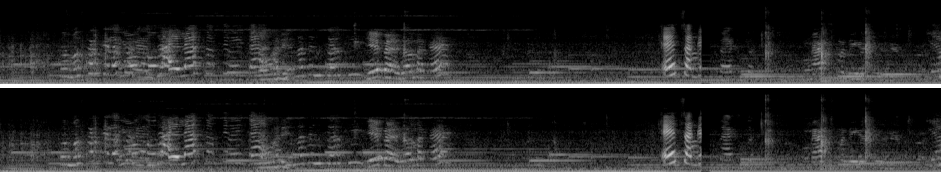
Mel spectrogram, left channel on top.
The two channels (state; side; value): normal; both; correlation 0.63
